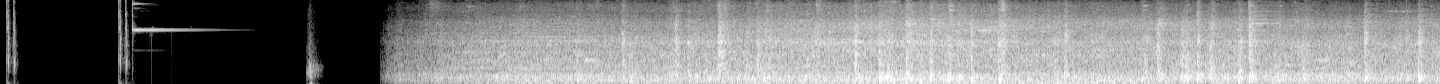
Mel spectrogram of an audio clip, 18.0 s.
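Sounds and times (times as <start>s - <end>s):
train wheels rumbling on rails: 5.3s - 18.0s
clickety-clack over rail joints: 7.2s - 18.0s.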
